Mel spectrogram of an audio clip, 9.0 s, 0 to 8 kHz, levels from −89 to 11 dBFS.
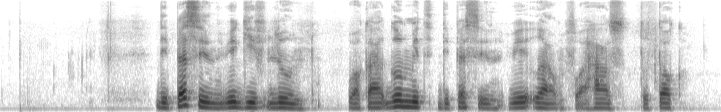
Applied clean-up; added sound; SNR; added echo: none; none; none; none.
